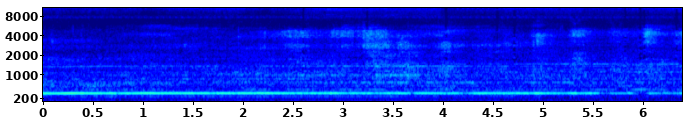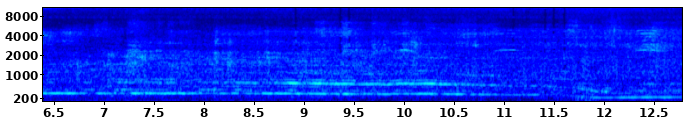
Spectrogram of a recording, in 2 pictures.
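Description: A motor running with a steady, even hum that slides down in pitch near the end and settles at a lower note.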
